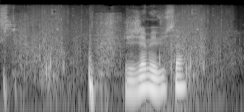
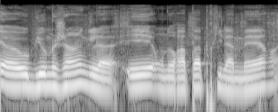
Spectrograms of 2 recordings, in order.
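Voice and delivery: normal talking voice

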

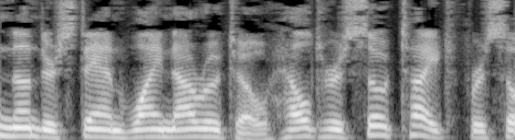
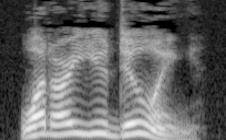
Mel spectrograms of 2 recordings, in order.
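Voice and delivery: demanding; 5 semitones higher than usual. Acted. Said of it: "Sakura demanded".

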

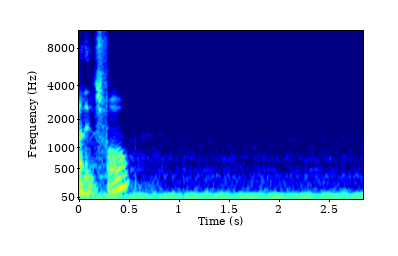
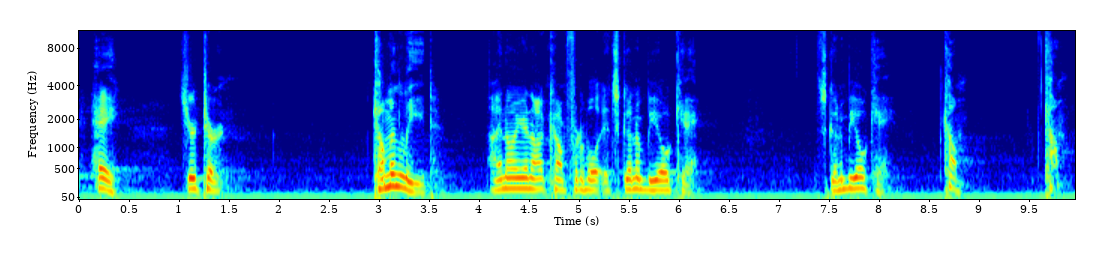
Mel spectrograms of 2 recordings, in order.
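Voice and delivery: soft, reassuring invitation, softer; gentle encouraging call; 8 dB quieter, faster than usual. Retold or imitated. Pastor inviting a hesitant volunteer to lead, gently reassuring. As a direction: coax them in kindly, quietly. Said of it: "equipped to call you and say".

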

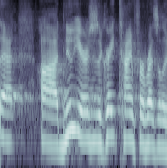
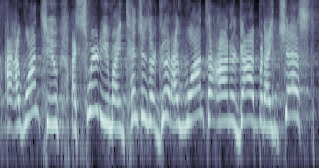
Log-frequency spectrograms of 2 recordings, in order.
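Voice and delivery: high, insistent protest; acted earnest pleading; 5 semitones higher than usual. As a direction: plead your case with raised pitch. Paul pleading his good intentions.

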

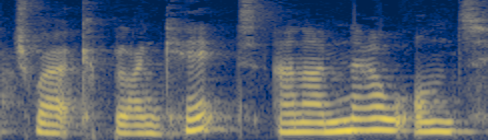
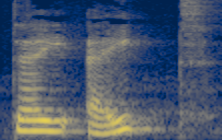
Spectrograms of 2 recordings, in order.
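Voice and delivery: usual speaking voice

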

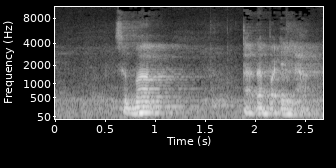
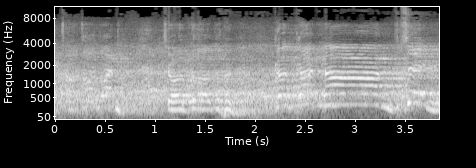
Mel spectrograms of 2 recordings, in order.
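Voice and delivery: laughing mockery; 11 semitones higher, 5 dB louder than usual. Mocking a mimed greeting, laughing.

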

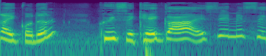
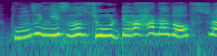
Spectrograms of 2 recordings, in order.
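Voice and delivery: high, fast complaint; frustrated outburst; 5 semitones higher, faster than usual. Acted. Brother complaining about having a sister, frustrated. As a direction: rush it out in a high, fed-up voice.

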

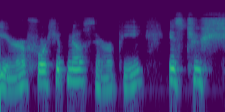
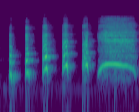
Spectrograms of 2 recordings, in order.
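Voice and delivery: delighted laugh; 3 dB louder than usual. Real, not acted. Delighted at the guest.

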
